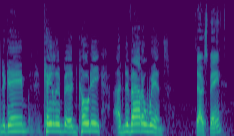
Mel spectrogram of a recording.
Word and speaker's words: Nevada: Caleb and Cody, Nevada wins. Sarah Spain? You guys keep saying Nevada. Are you doing that on purpose after I told you all it's Nevada?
